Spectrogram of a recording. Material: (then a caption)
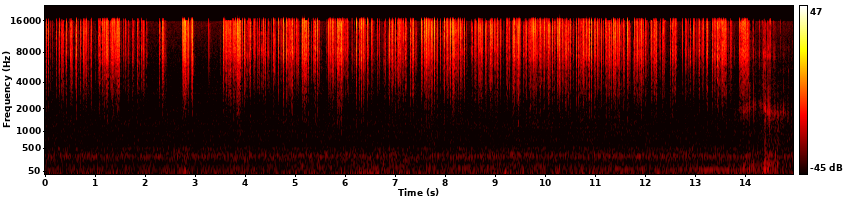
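Plastic. A long strand of shiny purple plastic beads on a necklace is handled and rubbed between the fingers in front of the mic, so the beads clack together. The result is a quiet, continuous stream of bright, crisp clicks and rattles over a faint low hum, with the beads shifting irregularly throughout.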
